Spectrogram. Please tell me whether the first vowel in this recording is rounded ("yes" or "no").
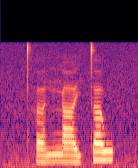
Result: no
